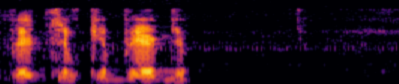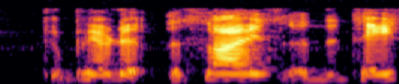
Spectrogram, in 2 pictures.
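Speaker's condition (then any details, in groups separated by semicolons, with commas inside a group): Brain injury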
